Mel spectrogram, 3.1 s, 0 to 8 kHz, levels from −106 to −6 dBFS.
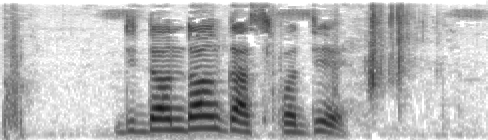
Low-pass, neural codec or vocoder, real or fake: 7.2 kHz; none; real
